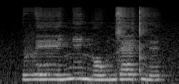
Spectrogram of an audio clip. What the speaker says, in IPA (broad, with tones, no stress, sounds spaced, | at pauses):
v eː˩ ɲ i˧ ɲ o˩ w n z ɛː˧ t ŋ ɪ˩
